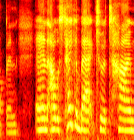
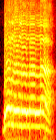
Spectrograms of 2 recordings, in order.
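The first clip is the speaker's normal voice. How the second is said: loud high blah blah blah; imitating gossipy shouting; mock hollering; 6 semitones higher, 9 dB louder than usual. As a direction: ham up people shouting nonsense. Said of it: "we go off hollering".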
